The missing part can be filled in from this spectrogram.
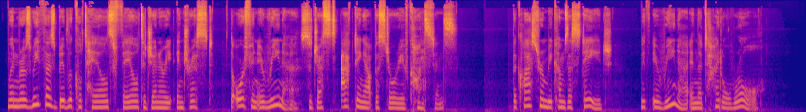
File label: Narration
